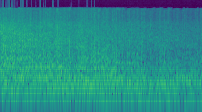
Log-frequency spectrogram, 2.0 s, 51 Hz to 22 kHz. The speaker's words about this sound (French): Là d'ailleurs, c'est un Mirage 2000 qui décolle.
